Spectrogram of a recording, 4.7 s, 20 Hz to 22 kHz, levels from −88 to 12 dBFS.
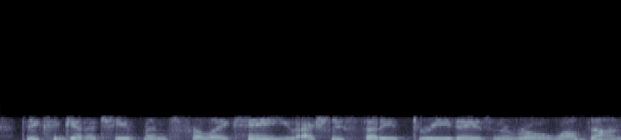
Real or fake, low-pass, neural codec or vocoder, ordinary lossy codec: fake; 3.6 kHz; codec, 16 kHz, 0.4 kbps, LongCat-Audio-Codec; none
